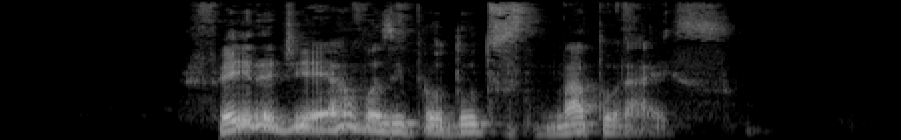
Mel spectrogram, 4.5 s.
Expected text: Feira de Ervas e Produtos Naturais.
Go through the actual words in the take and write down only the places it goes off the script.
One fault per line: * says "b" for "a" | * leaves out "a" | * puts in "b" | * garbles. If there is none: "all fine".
all fine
